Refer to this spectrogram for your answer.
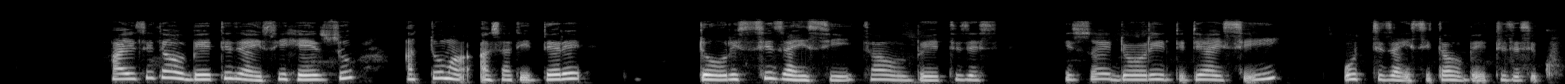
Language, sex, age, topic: Gamo, male, 25-35, government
